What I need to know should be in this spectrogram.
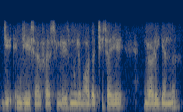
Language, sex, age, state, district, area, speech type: Urdu, male, 18-30, Delhi, Central Delhi, urban, conversation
